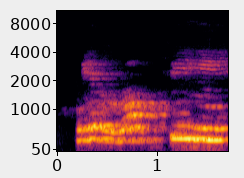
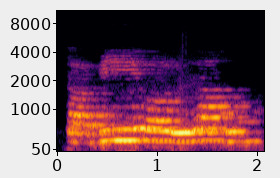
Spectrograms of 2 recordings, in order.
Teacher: Sekarang kita masuk ke bacaan idgham bila guna. Idgham bila guna adalah ketika nun sukun atau tanwin bertemu dengan huruf lam dan ro, maka dibaca tidak mendengung. Ingat ya, bila guna adalah maka dibaca tidak mendengung.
